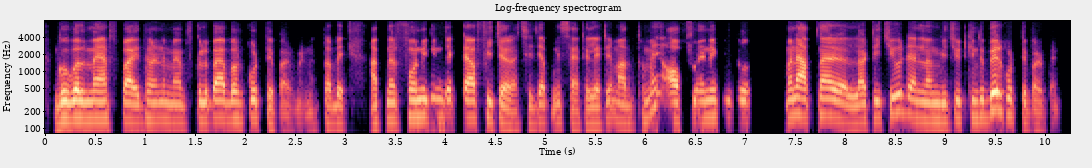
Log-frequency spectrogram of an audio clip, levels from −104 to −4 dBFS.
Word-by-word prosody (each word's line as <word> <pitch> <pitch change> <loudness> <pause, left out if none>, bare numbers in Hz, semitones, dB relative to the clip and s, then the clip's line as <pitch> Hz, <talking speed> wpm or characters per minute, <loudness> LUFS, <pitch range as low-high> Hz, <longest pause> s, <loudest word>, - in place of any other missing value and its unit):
Google 155 +1 +8
Maps 150 -1 +1
বা 145 - +6
এই - - -6
ধরণের 145 -1 -5
ম্যাপসগুলো 135 +2 -4
ব্যবহার 150 -1 +2
করতে 160 - -2
পারবে - - -14
না। - - -20
তবে - - -3 0.3
আপনার 145 0 -3
ফোনে 165 0 +2
কিন্তু 170 -1 -6
একটা 160 - +2
feature 150 - -1
আছে 100 - -18
যে - - -1
আপনি - - -12
satallite 120 +5 -5
এর - - -10
মাধ্যমে 130 +4 -6 0.2
অফলাইনে 155 +2 -2
কিন্তু 315 - -11 0.5
মানে 170 +2 +4
আপনার 175 0 +2 0.3
latitude 150 +8 -1
and 160 - -3
longitude 140 +2 -4
কিন্তু 160 +1 -4
বের 220 0 +12
করতে 175 - -4
পারবেন। - - -12
150 Hz, 195 wpm, -21 LUFS, 140-160 Hz, 0.5 s, বের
